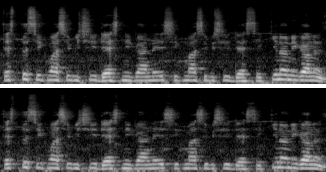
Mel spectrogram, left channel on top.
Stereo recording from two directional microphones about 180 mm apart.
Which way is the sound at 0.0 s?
35° left (ahead or behind).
